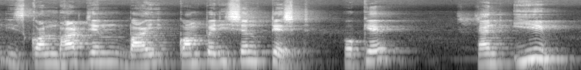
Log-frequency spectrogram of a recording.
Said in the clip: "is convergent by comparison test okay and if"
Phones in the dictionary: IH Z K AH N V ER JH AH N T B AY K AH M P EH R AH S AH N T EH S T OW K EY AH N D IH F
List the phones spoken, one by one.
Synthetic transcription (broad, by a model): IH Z K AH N B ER JH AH N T B AY K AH M P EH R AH SH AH N T EH S T OW K EY AH N D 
